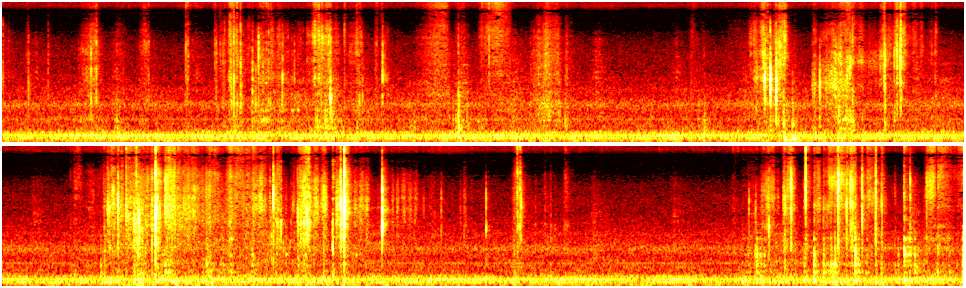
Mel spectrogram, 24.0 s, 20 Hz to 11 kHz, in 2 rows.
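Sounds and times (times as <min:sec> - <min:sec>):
paper rustling and crinkling: 0:01.0 - 0:04.8, 0:09.3 - 0:11.6, 0:13.2 - 0:17.3, 0:21.3 - 0:24.0.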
